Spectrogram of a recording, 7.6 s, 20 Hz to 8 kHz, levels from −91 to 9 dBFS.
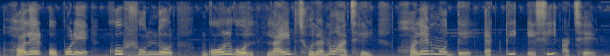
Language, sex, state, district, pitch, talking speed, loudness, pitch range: Bengali, female, West Bengal, Paschim Medinipur, 290 Hz, 110 wpm, -27 LUFS, 270-350 Hz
